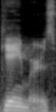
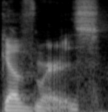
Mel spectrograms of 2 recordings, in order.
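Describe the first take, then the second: First: It is said with a plain 'game' first syllable. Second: It is said as two syllables beginning 'gov'. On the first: The speaker calls it right. "Pronounced gamers" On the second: The speaker calls it wrong. "or govmers"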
